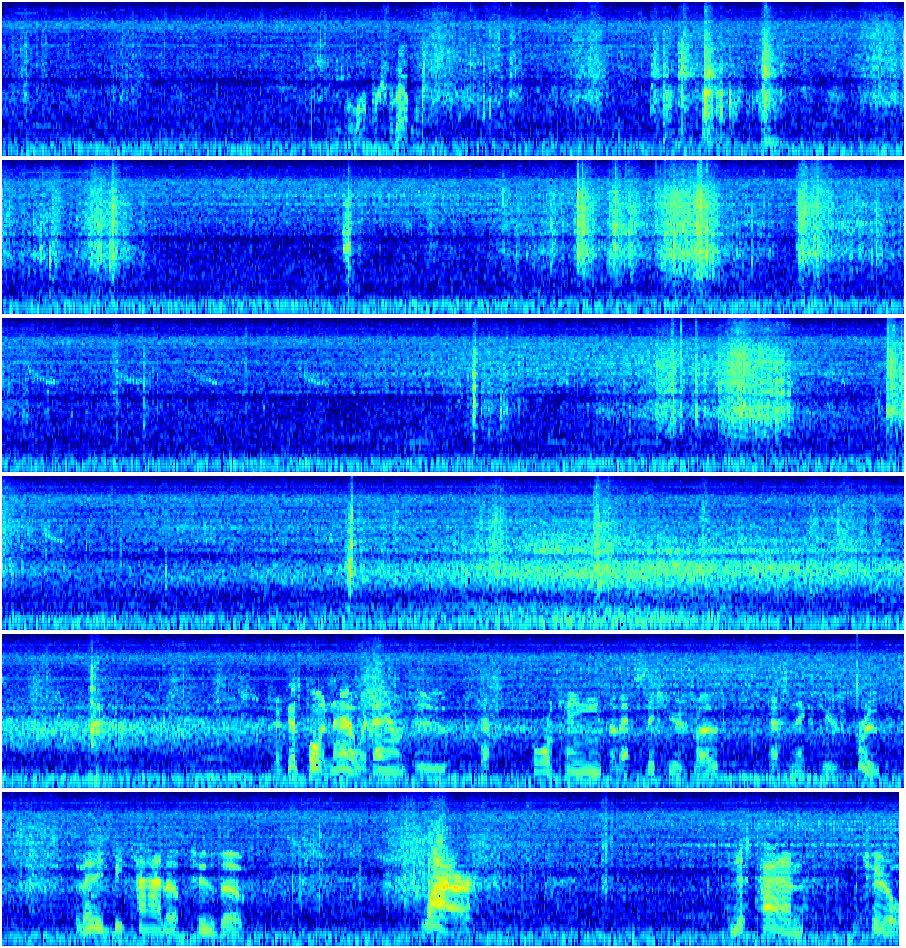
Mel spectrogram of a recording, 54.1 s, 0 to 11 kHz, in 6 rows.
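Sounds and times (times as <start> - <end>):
rustling of canes and leaves: 0.0 - 54.0.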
